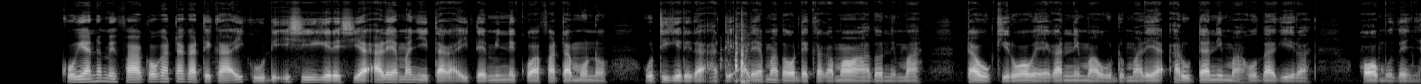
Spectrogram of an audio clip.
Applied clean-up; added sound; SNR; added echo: none; Telephone; 6 dB; none.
